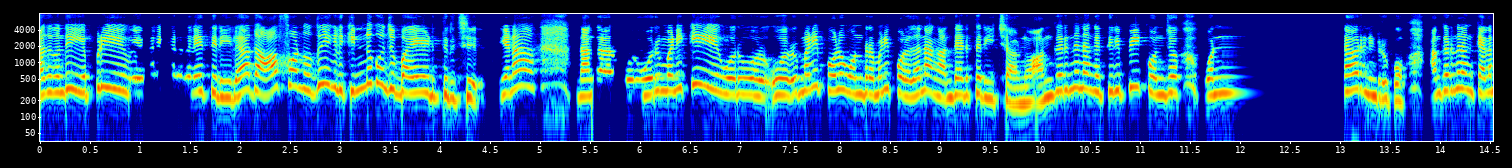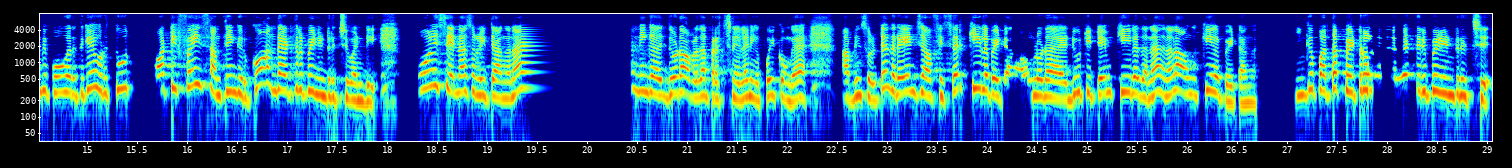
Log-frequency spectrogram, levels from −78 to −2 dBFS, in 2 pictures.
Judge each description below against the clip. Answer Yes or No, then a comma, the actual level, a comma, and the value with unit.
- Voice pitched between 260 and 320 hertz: Yes, very high, 280 Hz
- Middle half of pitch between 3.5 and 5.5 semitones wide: Yes, average, 4.0 semitones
